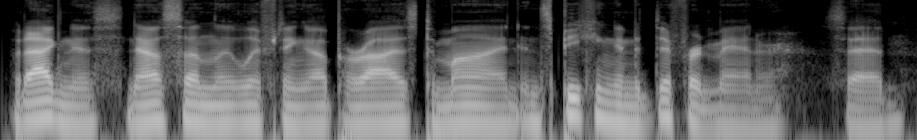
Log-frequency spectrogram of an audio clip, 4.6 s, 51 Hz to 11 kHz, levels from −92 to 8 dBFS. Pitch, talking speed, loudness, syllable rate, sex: 95 Hz, 220 wpm, -23 LUFS, 5.9 syllables/s, male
